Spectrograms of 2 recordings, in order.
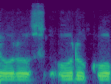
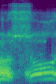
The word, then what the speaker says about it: Uruçu: Que outra escola teria nessa região de Urucu, por exemplo, ou de Calculo? É o Uruçu. A pronúncia certa é urçu e Coculo. Pronto. Uruçul e Coculo.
